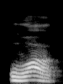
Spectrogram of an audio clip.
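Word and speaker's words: work: next है वर्क hard are यहां पर थोड़ा साइलेंट रहेगा वक बोलते समय वक हार्ड ठीक है ना वर्क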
